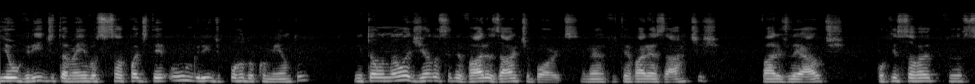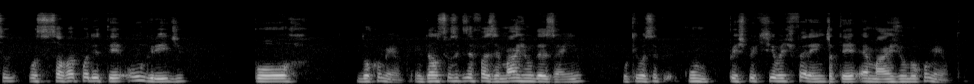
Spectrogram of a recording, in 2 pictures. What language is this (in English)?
Portuguese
